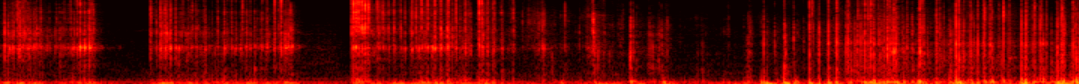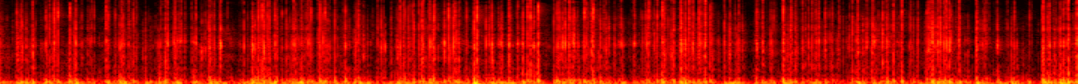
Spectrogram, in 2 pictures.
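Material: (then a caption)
Plastic rhinestones. Long black nails scratch the surface of a thin, curved gold rhinestone sticker sheet. Sparse, gritty scratches with brief pauses in the first few seconds give way to a dense, continuous rasp of rapid strokes. The scratching has a low, rumbling body and a bright, crackly top.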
